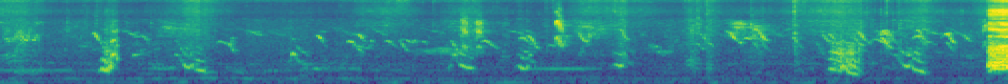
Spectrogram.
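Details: Young grey francolin chicks kept for raising, calling together: a steady scatter of high, thin downward-slurred peeps, some louder bursts near the end, with a faint low hum behind.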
